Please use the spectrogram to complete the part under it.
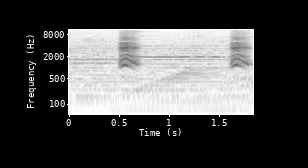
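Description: Two harsh crow caws ring out clearly, the birds being scared off by a scarecrow made from a small coat and shoes in a garden. The calls are separated by a second of quiet background.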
